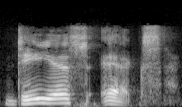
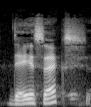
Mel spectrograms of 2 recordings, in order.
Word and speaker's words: Deus Ex: Deus Ex: Human Revolution. – Deus Ex, yeah. – Deus Ex.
